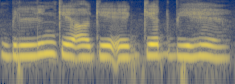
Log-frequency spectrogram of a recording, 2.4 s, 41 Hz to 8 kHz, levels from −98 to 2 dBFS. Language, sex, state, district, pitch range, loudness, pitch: Hindi, female, Arunachal Pradesh, Papum Pare, 225-245 Hz, -16 LUFS, 235 Hz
